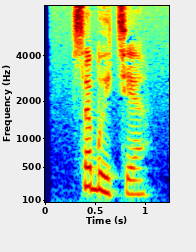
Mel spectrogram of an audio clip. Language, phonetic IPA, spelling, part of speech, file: Russian, [sɐˈbɨtʲɪje], событие, noun, Ru-событие.ogg
- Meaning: event, occurrence, incident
